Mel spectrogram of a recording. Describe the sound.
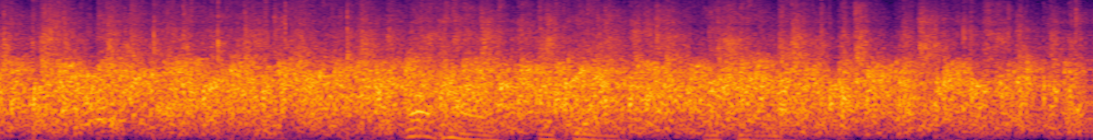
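Loud, sustained applause from a crowd fills the whole stretch, a dense wash of clapping with a voice faintly audible underneath partway through.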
